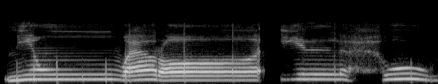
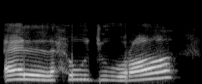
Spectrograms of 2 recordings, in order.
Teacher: the lips are circled straight away as soon as I enter the ha.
